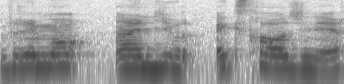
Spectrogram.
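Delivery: ordinary delivery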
